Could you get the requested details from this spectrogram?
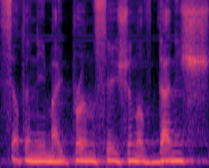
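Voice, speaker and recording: A man speaks very slowly in a French accent at a fairly high pitch. Audible room echo surrounds his voice. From France. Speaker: sports executive. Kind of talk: conference talk. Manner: halting.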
